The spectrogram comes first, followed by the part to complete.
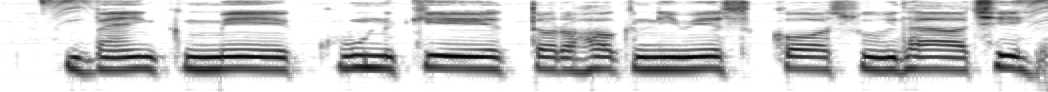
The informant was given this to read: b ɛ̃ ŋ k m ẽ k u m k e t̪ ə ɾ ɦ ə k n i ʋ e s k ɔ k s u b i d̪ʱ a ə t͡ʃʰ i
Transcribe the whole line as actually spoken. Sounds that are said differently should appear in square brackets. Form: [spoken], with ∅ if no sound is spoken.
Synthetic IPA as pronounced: b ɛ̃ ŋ k m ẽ k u [n] k e t̪ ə ɾ ɦ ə k n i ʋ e s k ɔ [∅] s u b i d̪ʱ a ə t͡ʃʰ i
